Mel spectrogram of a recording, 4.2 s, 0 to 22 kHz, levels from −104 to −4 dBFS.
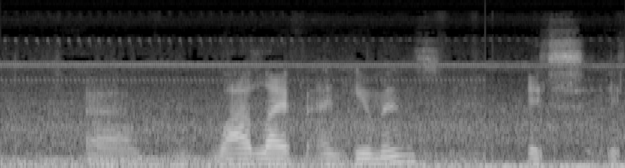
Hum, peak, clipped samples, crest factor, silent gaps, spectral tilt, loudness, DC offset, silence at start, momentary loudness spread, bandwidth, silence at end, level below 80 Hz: none; -14 dBFS; under 0.1%; 18 dB; none; -5.5 dB/octave; -32 LUFS; under 0.1%; 0 s; 11 LU; 14.5 kHz; 0 s; -42 dBFS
